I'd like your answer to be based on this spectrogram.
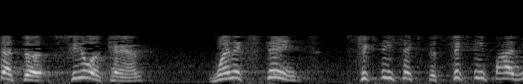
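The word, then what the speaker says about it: coelacanth: It's actually pronounced a coelacan. Say that with me. Coelacan. Coelacan. Scientists said that this fish went extinct, listen to this, 66 million years ago.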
